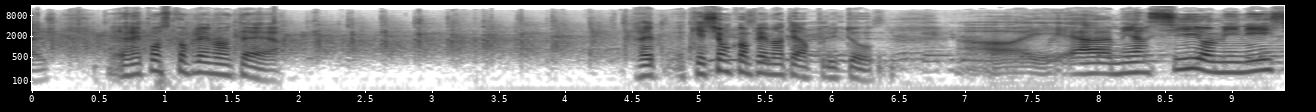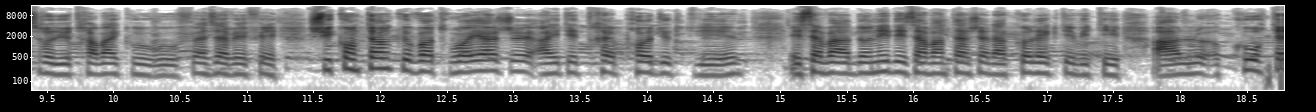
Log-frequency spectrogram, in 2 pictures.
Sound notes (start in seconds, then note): 3.1 applause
